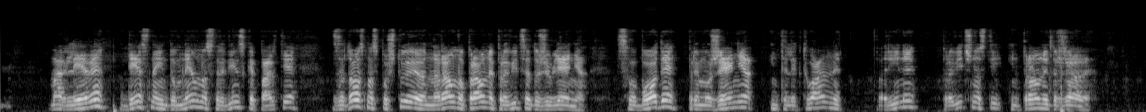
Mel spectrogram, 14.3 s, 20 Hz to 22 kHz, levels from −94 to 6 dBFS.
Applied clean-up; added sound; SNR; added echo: none; none; none; none.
